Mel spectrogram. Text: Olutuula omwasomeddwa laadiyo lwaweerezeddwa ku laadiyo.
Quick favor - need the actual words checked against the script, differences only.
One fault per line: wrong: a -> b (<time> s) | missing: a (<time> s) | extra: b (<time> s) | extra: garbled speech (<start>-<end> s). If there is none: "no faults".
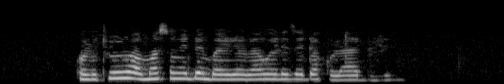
wrong: laadiyo -> embalirira (2.0 s)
